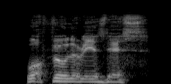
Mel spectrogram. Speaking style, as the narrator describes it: demanded Sykes

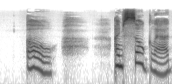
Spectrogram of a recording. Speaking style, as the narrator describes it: sighed Pollyanna

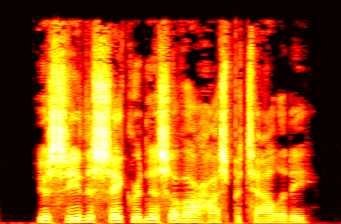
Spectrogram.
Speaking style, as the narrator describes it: I said bitterly to Maud Brewster

